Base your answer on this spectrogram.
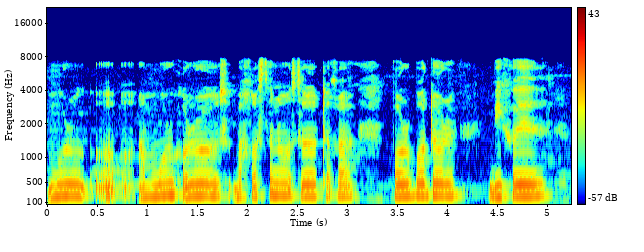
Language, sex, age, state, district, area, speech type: Assamese, female, 45-60, Assam, Udalguri, rural, spontaneous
